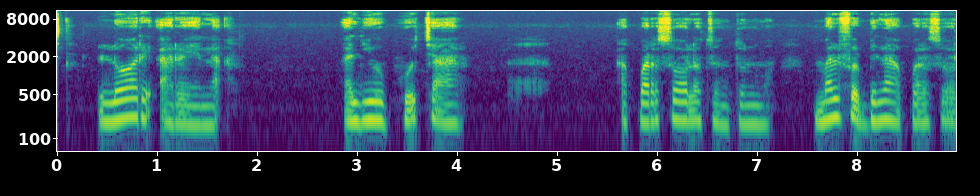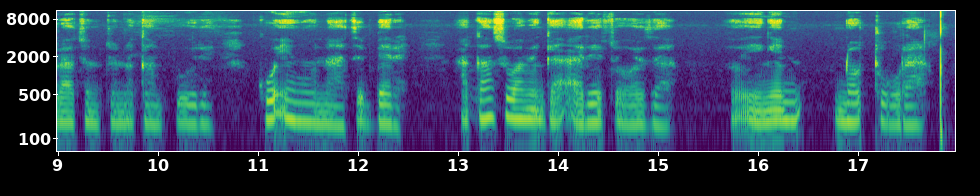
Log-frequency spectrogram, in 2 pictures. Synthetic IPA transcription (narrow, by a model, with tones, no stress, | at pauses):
lɔː˦ɾɪ˨ʔa˨ɾɛː˨la˦ | a˨li˨o˨pu˨o˦t͡ʃaː˦˨ɾ | a̰˨k͡pa˨ɾɪ˦sɔː˦la˦tʊ˨ntʊ˦n˦mɔ˦ | ma˦lfa̰˨bɪ˦la˦a˨k͡pa˨ɾɪ˦sɔ̰ː˦la̰˦tʊ˨ntʊ˦nː˦ɔ˦ka˦npoː˦ɾɪ˦kʊ˦ʔɪ˦ŋʊ˨naː˨tɪ˦bɛ˦ɾɛ˨ | a˨ka˦n˦sʊ˦ba˦mɪ˦ŋɡa˨a˨ɾi˦tɔ˨wa˦za̰ː˨ | jɪ̰˨ŋɛ˦ | nɔ˦tʰʊː˦˨ɾaː˦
